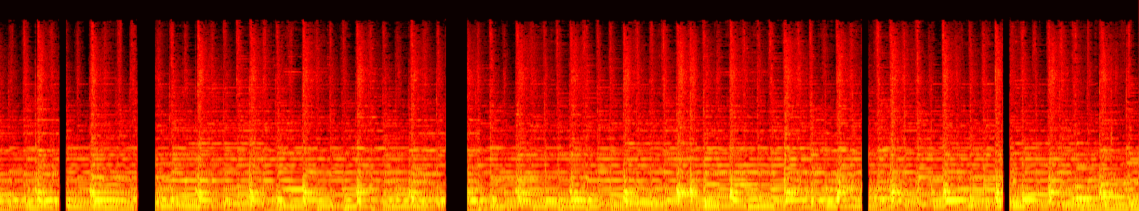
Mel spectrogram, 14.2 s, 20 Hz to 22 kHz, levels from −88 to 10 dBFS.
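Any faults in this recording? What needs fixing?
Five blocks of digital silence cut into the sound: at 0.74 to 0.84 s, 1.72 to 1.95 s, 5.57 to 5.85 s, 10.77 to 10.87 s and 12.54 to 12.63 s. The three 93 ms holes match a 4096-sample buffer, and the 231 ms and 279 ms holes span several buffers. Each gap starts and ends abruptly. On a waveform they appear as flat lines. On a spectrogram they are dark vertical bands. Fix this by giving the audio thread enough buffer headroom and priority that it never misses a deadline.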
